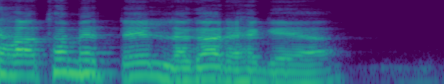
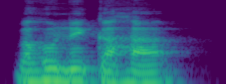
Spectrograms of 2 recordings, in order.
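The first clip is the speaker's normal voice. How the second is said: ordinary delivery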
